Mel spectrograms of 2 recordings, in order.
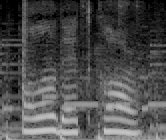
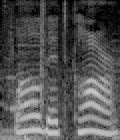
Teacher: Car is the focus word in the following sentence. It must be emphasized so that the hearer can notice easily.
